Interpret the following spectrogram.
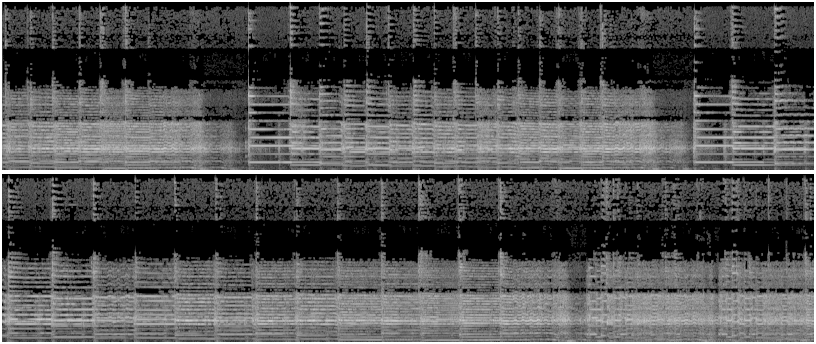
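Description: Electric guitar playing a quick melodic line of picked notes high on the neck, with short breaks about four and a half and thirteen and a half seconds in.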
